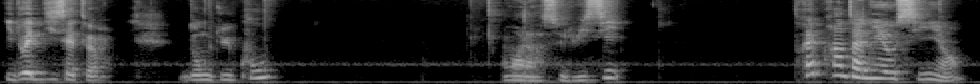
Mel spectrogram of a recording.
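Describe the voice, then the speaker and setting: At home, a French woman who vlogs about crafts talks through her new supply haul with eager, stumbling repetition. Her medium-pitched voice is slightly mellow and sing-song, and she speaks slowly, pausing often.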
